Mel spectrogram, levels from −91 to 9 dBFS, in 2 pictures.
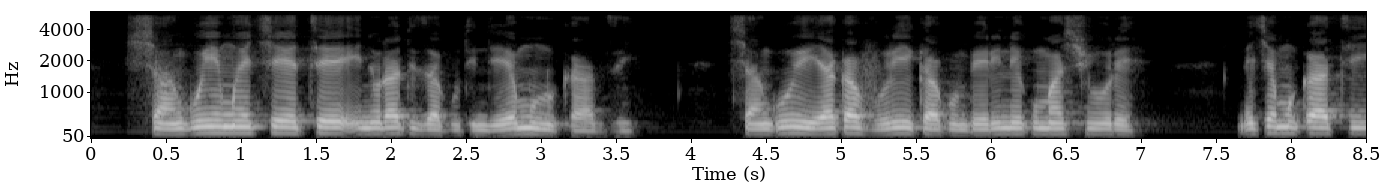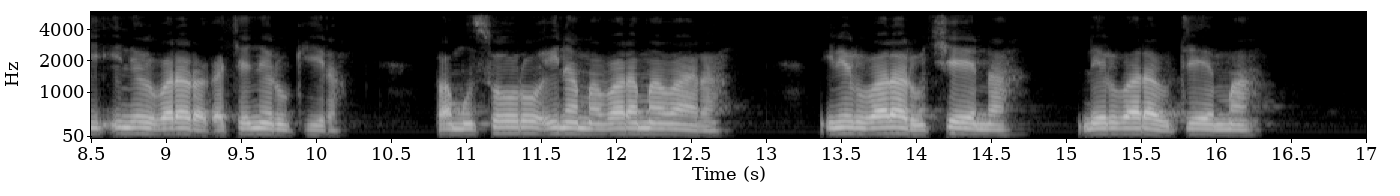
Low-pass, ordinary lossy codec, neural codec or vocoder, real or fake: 5.4 kHz; AAC, 48 kbps; none; real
